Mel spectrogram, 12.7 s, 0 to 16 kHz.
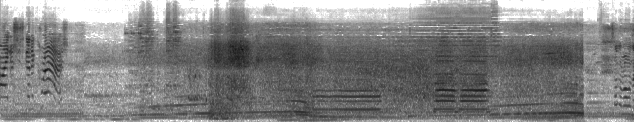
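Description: A car drives hard with rising engine tones, tire squeals and a horn blaring across the whole stretch, loud and close, while people talk over it in a 1978 film scene.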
